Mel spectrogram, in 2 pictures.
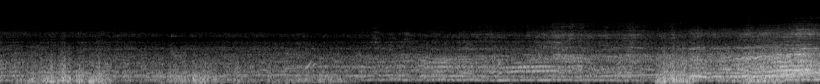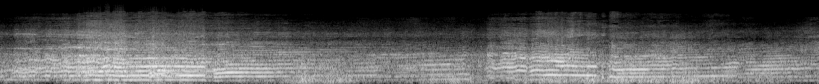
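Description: Several small retro racing kart engines whine past one after another, their buzzing pitch rising and falling as they swell nearby, loud and close, then recede, on a windy day.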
